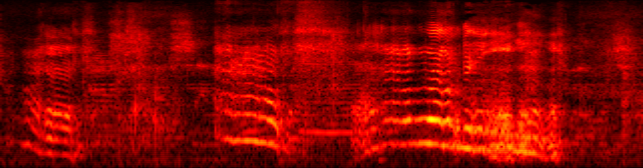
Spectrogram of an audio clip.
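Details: A Boston Terrier "sings" excitedly along to a song in a series of drawn-out, wavering howls, each sliding up and then dropping away, with music, human voices and laughter mixed in.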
